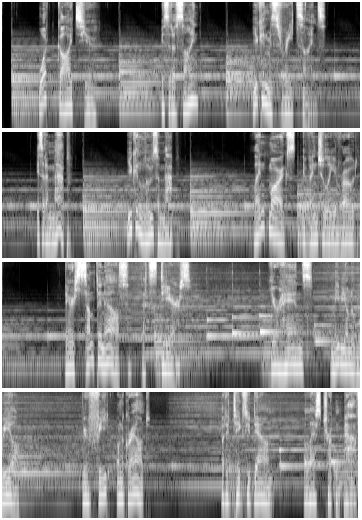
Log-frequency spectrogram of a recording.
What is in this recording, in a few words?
travel inner voice en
